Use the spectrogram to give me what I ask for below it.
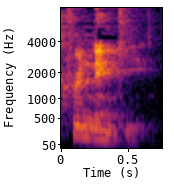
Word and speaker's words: Krasinski: It's pronounced Krasinski.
